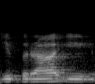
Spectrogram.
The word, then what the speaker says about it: جبرائیل: میں جو جبریل ہے، اس کا جبریل بھی ہے ایک تلفظ، اور ایک جبرائیل بھی ہے، یعنی کہ الف کے ساتھ بھی ہے، دونوں طرح یہ نام پکارا جاتا ہے، لکھا جاتا ہے، بولا جاتا ہے، درست ہے۔ 44، بے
